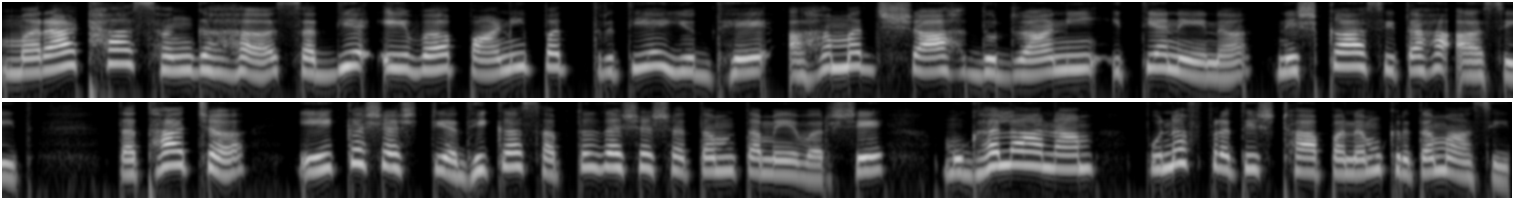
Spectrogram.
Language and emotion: Sanskrit, neutral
